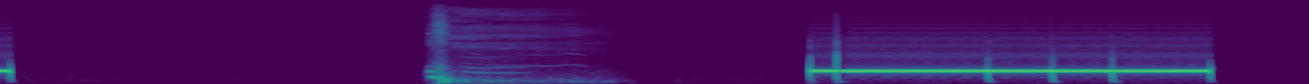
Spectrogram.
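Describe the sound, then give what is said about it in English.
An outgoing call's ringback tone sounds in a steady electronic hum: a brief tail at the start, a long pause with a short breathy rustle, then a loud two-second ring with faint clicks. “And you guys can hear the phone ringing.”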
